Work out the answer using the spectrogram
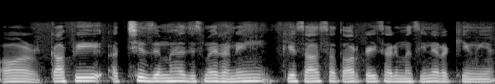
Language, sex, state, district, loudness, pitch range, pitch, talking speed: Hindi, male, Maharashtra, Mumbai Suburban, -13 LUFS, 135-145 Hz, 140 Hz, 205 wpm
